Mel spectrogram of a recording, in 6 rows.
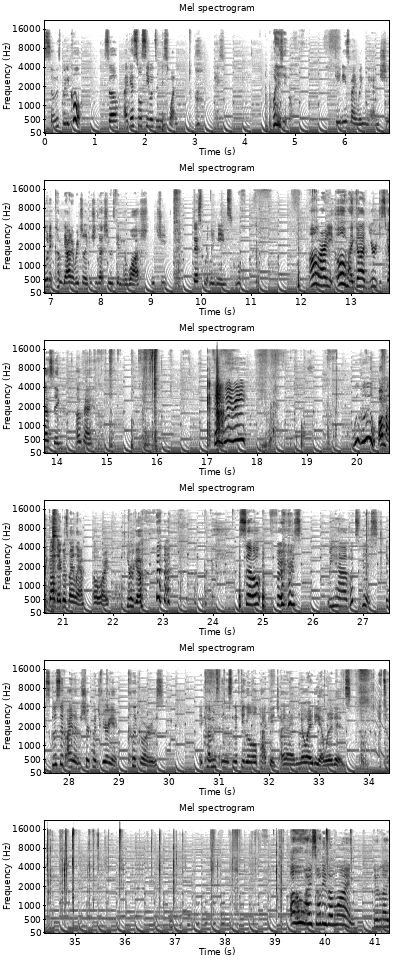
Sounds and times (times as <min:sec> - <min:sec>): Music: 0:00.0 - 0:41.2.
